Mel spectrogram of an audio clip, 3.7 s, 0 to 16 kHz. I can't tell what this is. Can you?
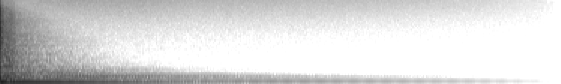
SRBD RTOM2 001
Drum kit tom-toms sampled and processed. Source was captured with Audio Technica ATM250 through Millennia Media HV-3D preamp and Drawmer compression. These SRBD toms are heavily squashed and mixed with samples to give more harmonic movement to the sound.
sample, kit, drum, real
